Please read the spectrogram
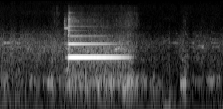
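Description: A single chime tone that starts suddenly, holds one steady pitch for about a second and fades out, like a doorbell or an electronic alert.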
